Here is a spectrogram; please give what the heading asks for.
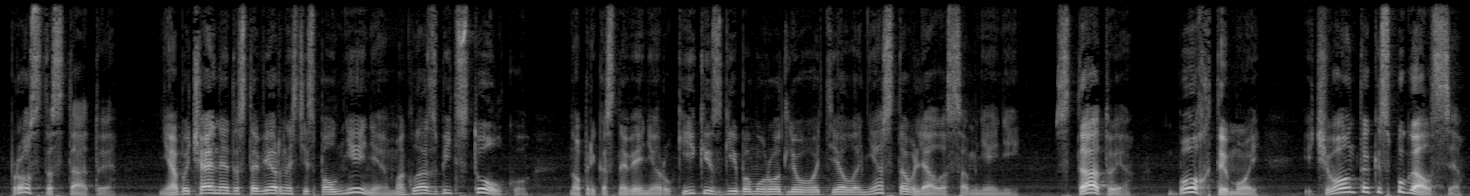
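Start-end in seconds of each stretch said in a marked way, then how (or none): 0.1-1.2 slow, low, self-calming; reassured. Acted. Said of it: "Это сразу его ободрило". 10.5-11.3 loud startled question; alarmed. Acted. Same word, alarmed doubt. 11.7-12.6 loud gasping oath; startled exclamation. Acted. Frightened exclamation.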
